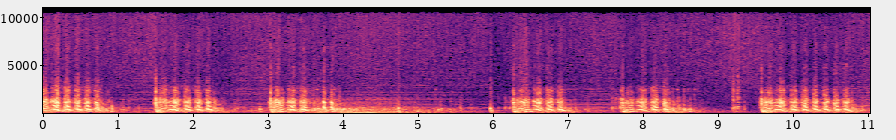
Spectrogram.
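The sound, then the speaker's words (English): A car engine cranks repeatedly without catching, several grinding starter bursts of about a second each separated by short pauses, loud, with no voices. “It won't turn over. I think we're out of gas.”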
